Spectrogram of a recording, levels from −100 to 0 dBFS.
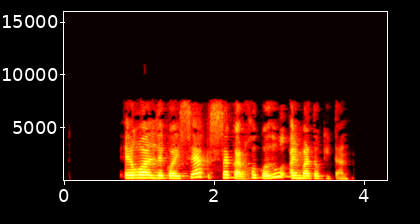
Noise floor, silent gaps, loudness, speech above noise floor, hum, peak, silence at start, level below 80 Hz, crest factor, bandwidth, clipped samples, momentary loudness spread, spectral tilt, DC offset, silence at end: under -90 dBFS; none; -14 LUFS; over 76 dB; none; 0 dBFS; 0.8 s; -66 dBFS; 16 dB; 7.8 kHz; under 0.1%; 13 LU; -4 dB/octave; under 0.1%; 0.55 s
